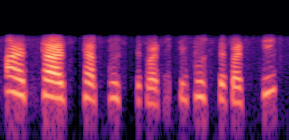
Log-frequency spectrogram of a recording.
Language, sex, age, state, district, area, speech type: Bengali, female, 18-30, West Bengal, Uttar Dinajpur, urban, conversation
